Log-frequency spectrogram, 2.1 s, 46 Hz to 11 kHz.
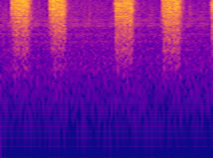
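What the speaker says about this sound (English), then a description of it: "spray everything that you see that's got rust" Four short hissing bursts from a spray can of rust treatment on a 1997 Crown Victoria Police Interceptor's steering gear, evenly spaced with brief silences between them, close and clear.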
